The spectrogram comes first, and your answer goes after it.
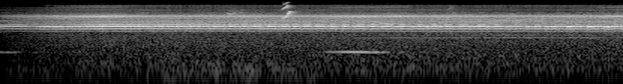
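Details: Cicada call: a steady, shrill, high-pitched drone with stacked bright tones, unbroken and even in loudness throughout, with a faint low hum beneath.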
